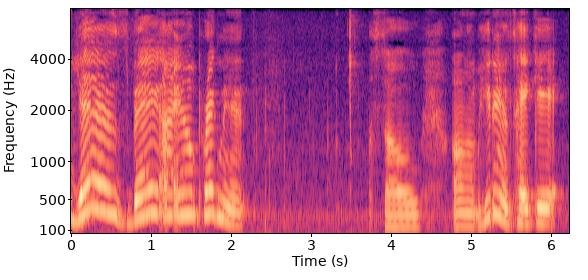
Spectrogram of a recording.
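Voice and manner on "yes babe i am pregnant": high, emphatic retold answer; exasperated insistence. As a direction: insist as if asked once too often. Exasperated answer to doubting boyfriend.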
